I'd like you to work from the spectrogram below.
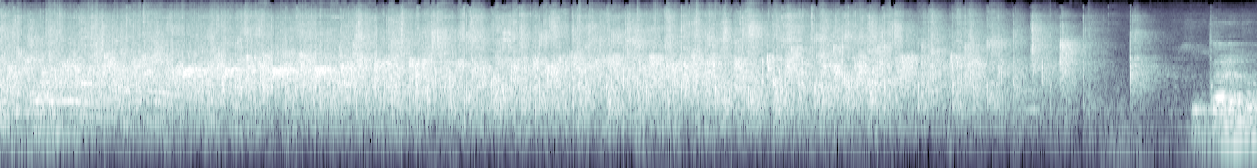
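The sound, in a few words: audience applause for Tara Prabhu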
